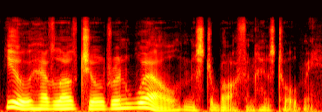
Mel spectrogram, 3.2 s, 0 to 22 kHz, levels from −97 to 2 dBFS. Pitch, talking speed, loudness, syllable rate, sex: 115 Hz, 185 wpm, -16 LUFS, 4.3 syllables/s, male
